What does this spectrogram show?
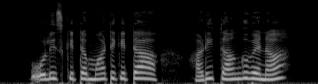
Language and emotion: Tamil, fearful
